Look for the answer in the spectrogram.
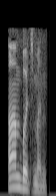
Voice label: "ombudsman", English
